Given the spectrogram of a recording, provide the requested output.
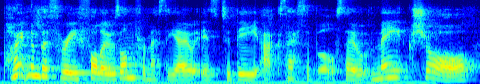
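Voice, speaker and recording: A woman's voice: medium pitch, lively intonation, normal speed, a little mellow, soft background music. A woman with a Yorkshire accent giving casual, upbeat advice on teaching online, chatty and full of asides. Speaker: online English teaching coach.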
